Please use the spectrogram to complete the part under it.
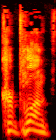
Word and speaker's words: Kerplunk: Is it Kerplunk? – Yes, Kerplunk.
